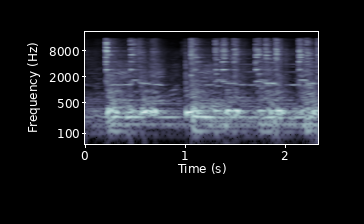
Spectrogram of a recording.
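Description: Japanese taiko drums struck in rhythm, with loud hits shortly after the start and about a second in. A high bamboo flute (shinobue) melody plays over them.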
